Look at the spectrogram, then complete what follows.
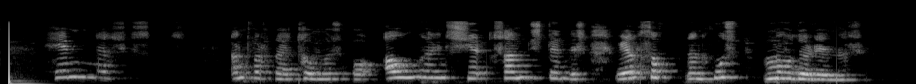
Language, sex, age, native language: Icelandic, male, 13, Icelandic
